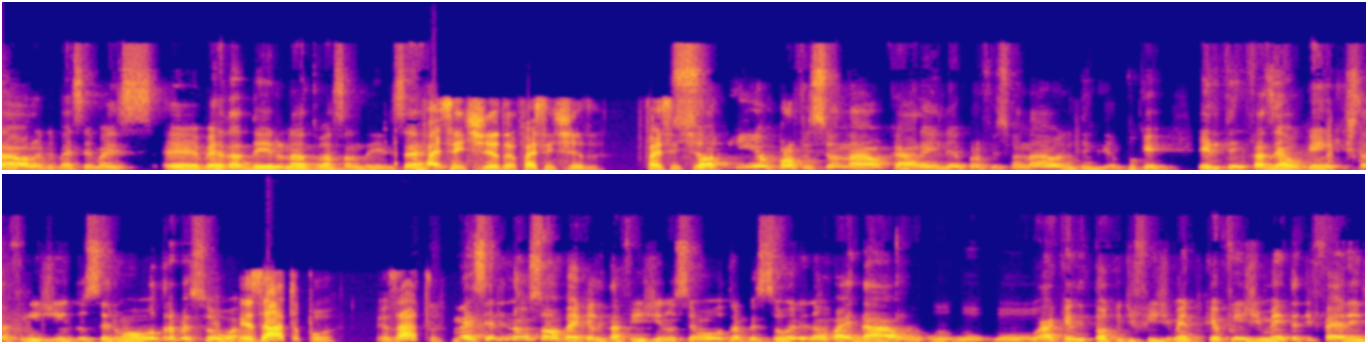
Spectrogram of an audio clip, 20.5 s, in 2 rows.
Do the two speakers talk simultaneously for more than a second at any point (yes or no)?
no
